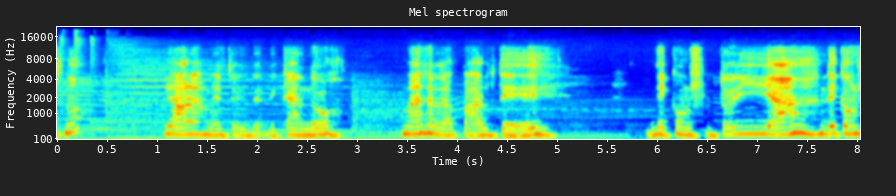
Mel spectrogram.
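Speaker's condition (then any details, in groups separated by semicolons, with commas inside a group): Cerebral palsy from birth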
